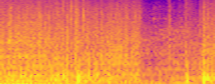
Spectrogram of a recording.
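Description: Fireworks display celebrating a snowmobile race winner at the AMSOIL Duluth National, a dense continuous rumble of bursts and crackle that thins out near the end into a few separate sharp pops.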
